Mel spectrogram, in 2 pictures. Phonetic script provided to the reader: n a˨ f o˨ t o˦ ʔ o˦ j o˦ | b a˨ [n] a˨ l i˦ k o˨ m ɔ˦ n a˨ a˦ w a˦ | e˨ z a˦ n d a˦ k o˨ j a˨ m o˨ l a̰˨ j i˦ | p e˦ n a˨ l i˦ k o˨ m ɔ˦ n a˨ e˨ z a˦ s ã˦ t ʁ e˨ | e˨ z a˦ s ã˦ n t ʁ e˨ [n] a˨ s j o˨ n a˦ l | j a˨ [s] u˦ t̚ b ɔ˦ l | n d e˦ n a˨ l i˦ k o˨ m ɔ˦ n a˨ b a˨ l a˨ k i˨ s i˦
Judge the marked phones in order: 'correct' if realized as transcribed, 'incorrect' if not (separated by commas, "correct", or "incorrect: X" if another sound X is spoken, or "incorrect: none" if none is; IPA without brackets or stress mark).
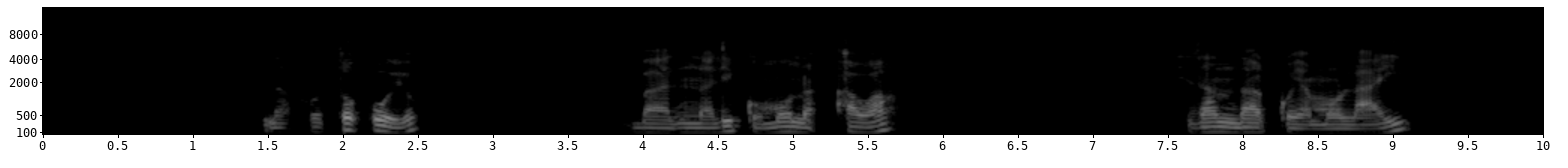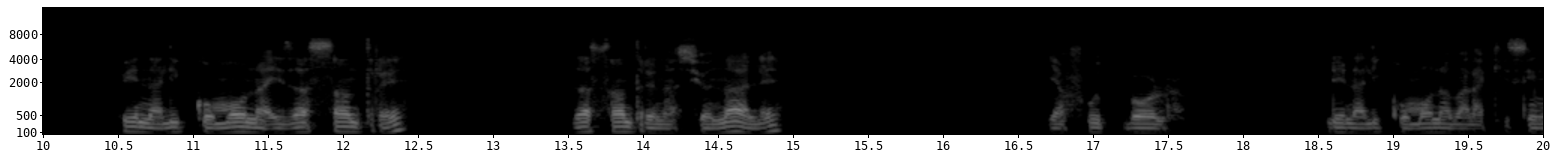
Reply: correct, correct, incorrect: f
